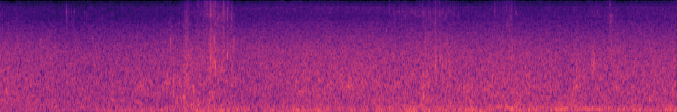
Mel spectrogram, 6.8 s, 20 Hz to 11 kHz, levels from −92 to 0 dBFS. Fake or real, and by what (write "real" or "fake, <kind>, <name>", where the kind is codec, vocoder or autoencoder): real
